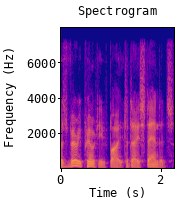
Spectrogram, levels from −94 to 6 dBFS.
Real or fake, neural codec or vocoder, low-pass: real; none; 7.2 kHz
